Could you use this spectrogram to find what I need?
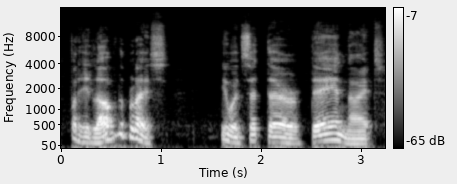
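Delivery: put-on Scottish-accented dwarf soldier; amateur Scottish brogue for a dwarf. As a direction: speak like a Braveheart Scot. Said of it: "Scottish accent".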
